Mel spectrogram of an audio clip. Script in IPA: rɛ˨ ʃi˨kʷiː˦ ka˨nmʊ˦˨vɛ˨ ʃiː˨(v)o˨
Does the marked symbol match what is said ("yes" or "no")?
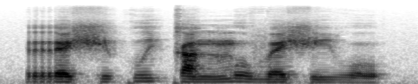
no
